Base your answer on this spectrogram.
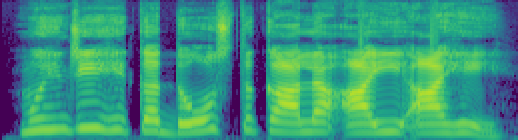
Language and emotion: Sindhi, neutral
